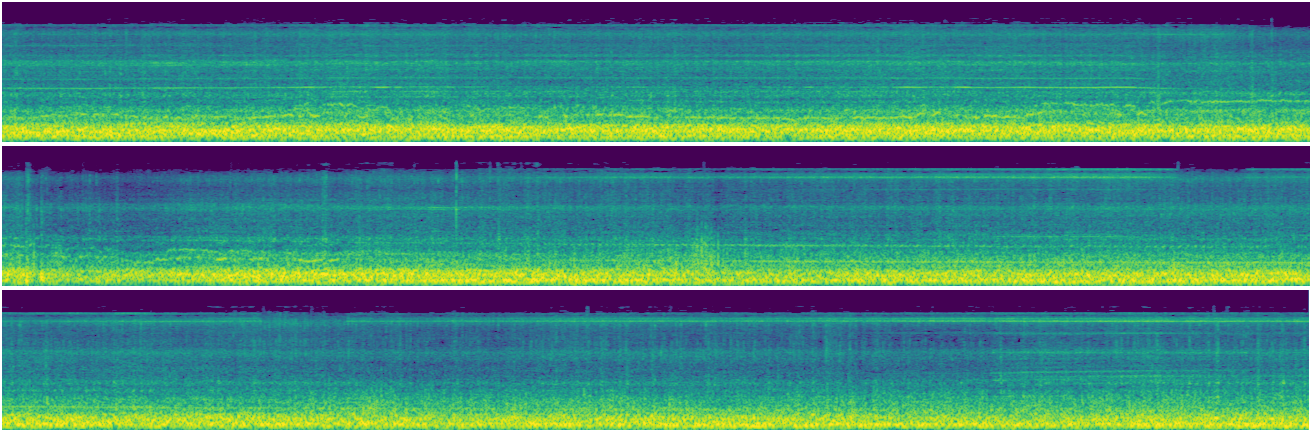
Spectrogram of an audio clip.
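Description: Metroboard electric skateboard rolling fast over coarse asphalt: a steady, loud rolling noise of the wheels on the road surface, with the electric drive's faint whine sliding slowly in pitch above it.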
